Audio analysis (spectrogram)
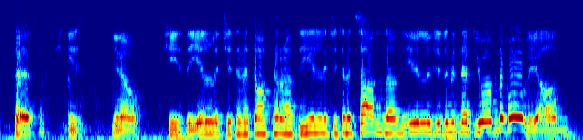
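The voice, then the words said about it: Exaggerated Pepe Le Pew French accent. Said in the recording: “a horrible. By the way, a horrible Pepe Le Pew like French accent.”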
